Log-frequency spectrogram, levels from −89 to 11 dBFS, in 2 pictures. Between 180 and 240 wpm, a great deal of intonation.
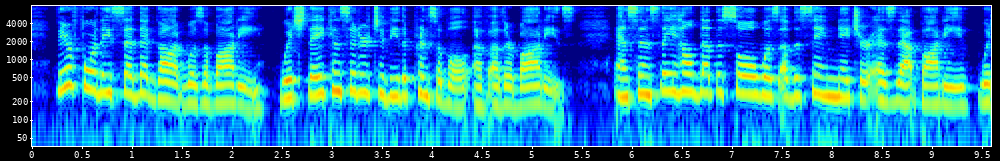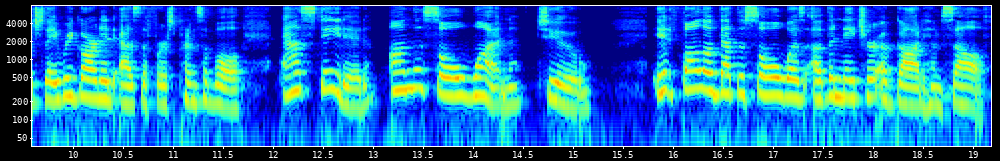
Yes: average, 185 wpm; wide, 6.4 semitones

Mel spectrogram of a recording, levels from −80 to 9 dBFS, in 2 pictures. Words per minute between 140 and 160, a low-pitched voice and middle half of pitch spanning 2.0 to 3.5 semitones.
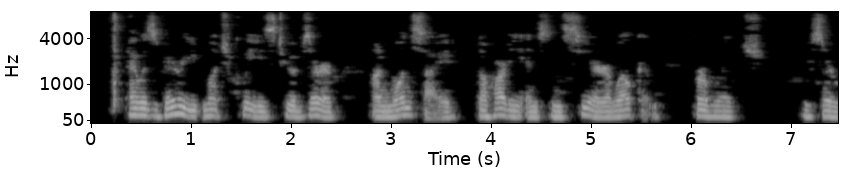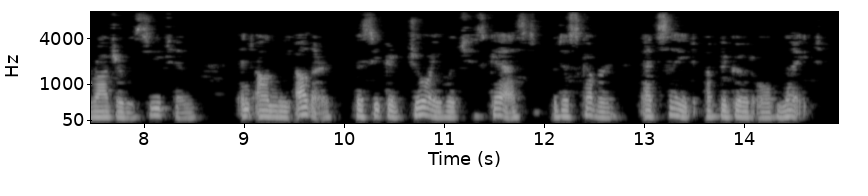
Yes: average, 155 wpm; low, 115 Hz; average, 3.1 semitones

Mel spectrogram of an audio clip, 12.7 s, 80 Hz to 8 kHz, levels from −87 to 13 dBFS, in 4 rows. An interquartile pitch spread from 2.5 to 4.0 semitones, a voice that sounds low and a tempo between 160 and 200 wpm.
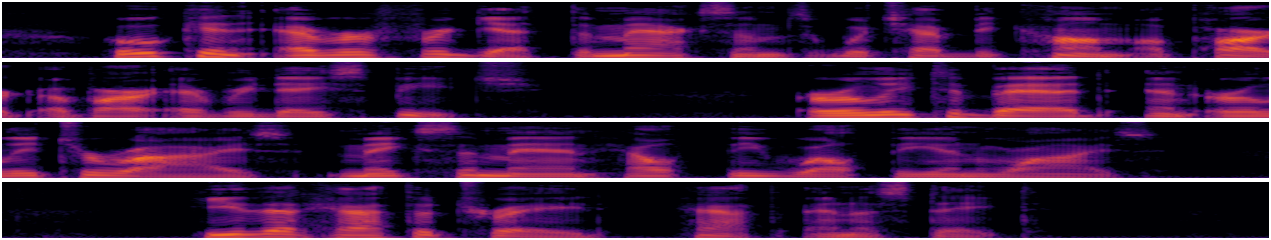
No: average, 4.9 semitones; low, 105 Hz; average, 180 wpm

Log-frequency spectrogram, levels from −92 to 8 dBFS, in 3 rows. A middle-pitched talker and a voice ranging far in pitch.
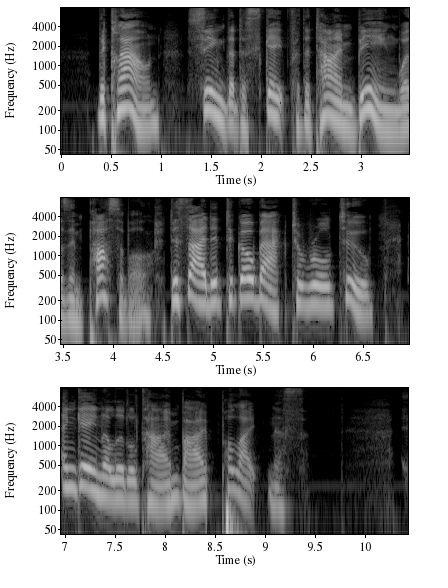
Yes: medium, 150 Hz; wide, 8.1 semitones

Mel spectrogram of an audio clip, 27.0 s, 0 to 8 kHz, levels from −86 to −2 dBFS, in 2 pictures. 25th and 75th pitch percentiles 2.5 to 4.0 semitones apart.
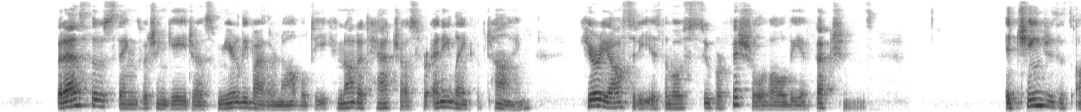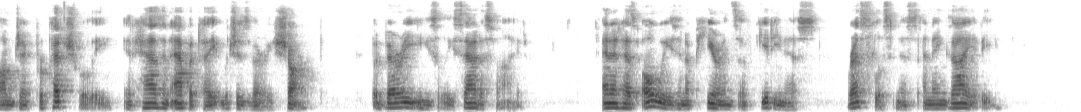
No: average, 4.5 semitones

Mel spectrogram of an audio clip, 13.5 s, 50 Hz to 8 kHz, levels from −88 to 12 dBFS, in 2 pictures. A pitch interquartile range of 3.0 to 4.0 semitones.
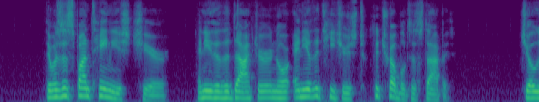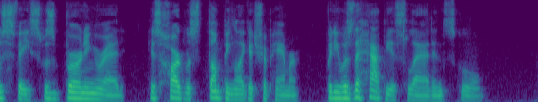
No: average, 4.7 semitones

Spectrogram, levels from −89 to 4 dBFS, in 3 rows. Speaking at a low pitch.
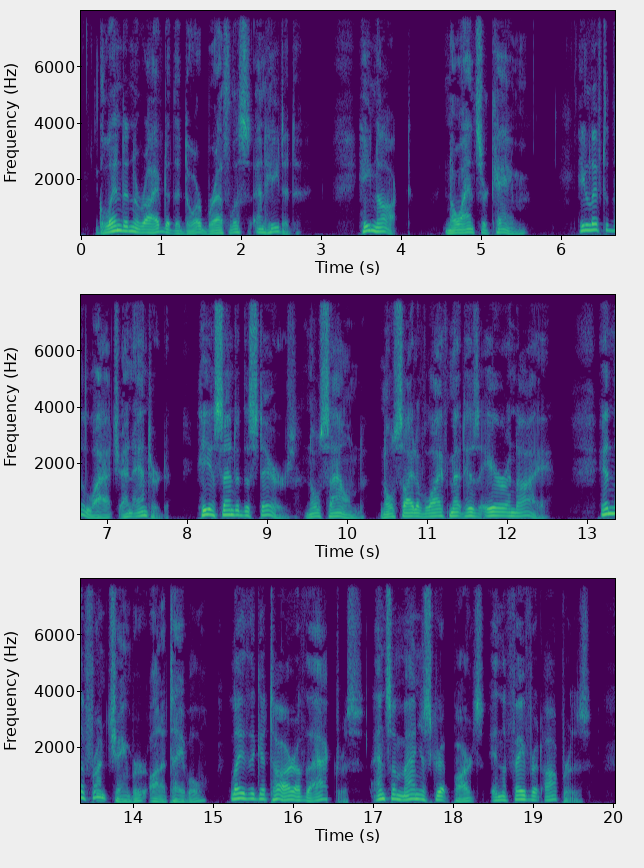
Yes: low, 125 Hz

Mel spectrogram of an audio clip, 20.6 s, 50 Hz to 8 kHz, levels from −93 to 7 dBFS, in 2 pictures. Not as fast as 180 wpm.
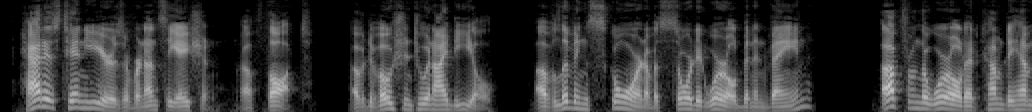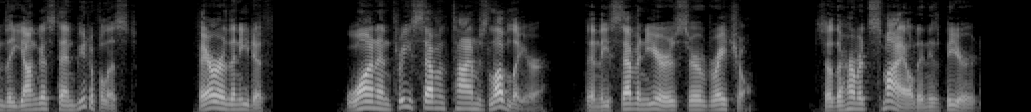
Yes: average, 165 wpm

